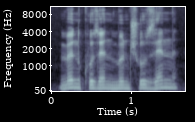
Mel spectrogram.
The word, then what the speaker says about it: Munchausen: Mais je crois que ça se prononce Munchausen.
